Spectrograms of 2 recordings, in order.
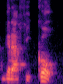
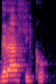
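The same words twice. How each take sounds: First: The stress is on the last syllable. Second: The stress is on the first syllable. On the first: It is the past tense of the verb. "Si fuera la última sílaba" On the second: It is the noun meaning a graphic. "el acento va en gra, que sería la antepenúltima sílaba"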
